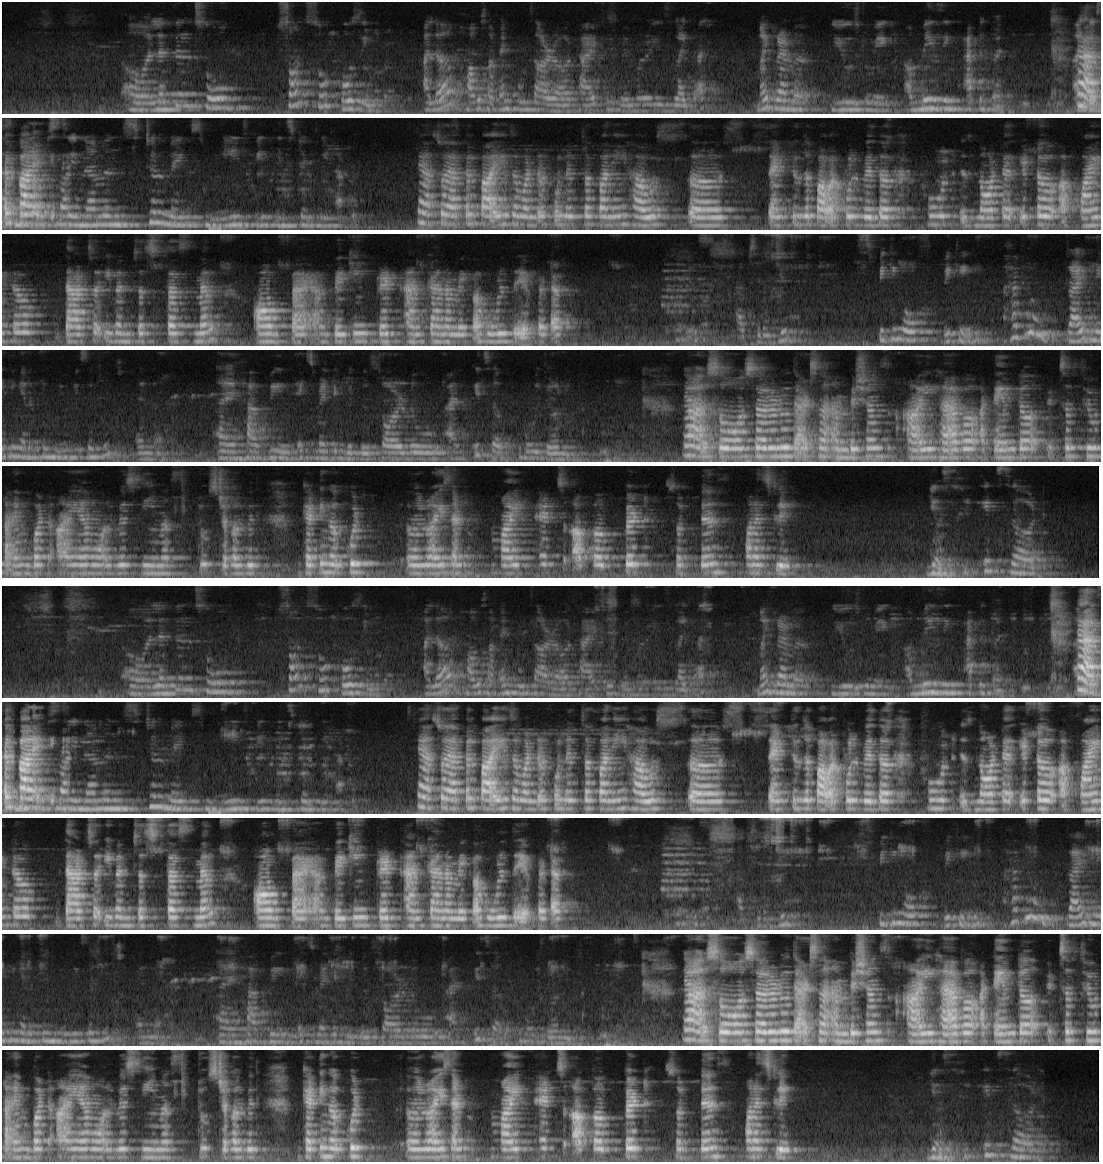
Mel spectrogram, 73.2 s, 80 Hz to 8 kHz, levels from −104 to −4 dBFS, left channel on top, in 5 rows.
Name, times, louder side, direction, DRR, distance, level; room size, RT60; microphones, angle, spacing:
voice 1, 1.6-3.1 3.7-5.3 5.6-9.4 10.1-10.8 11.0-13.4 14.3-19.4 20.5-20.6 27.1-27.3 38.3-38.8 39.1-39.9 40.8-42.4 42.7-45.4 45.7-46.1 46.8-51.7 70.7-72.5, equal, 55° left, 3.2 m, -46 dB
voice 2, 14.0-15.6 20.2-23.5 23.8-24.3 24.9-29.7 30.0-32.4 32.7-36.8 38.1-39.0 39.6-39.7 52.0-52.1 52.5-61.0 61.2-63.5 64.0-68.2 68.5-69.2, right 6 dB, 70° right, 0.7 m, -32 dB
25.5 x 14.5 x 9.1 m
head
